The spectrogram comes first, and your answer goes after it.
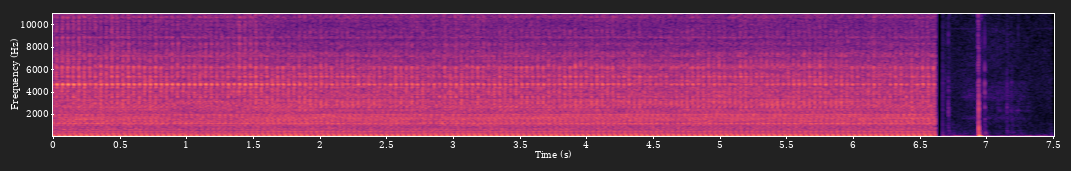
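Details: Small lawnmower engine, serviced but no better, smoking from the air filter and exhaust with surging revs: it idles roughly with a hard, rapid internal knocking, then shuts off. Owner suspects the engine is terminal. Not confirmed.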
